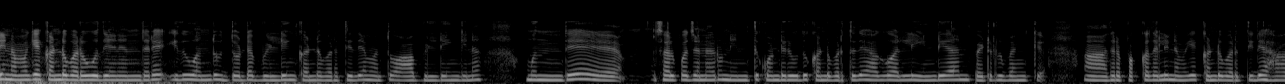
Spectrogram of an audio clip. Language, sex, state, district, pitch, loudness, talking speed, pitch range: Kannada, female, Karnataka, Bijapur, 200 Hz, -35 LUFS, 135 wpm, 195-210 Hz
